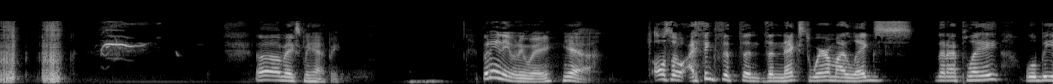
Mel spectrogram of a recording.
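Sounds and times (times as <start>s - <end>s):
video game fart sound effect: 0.0s - 0.8s
speech: 2.6s - 3.6s, 4.8s - 10.5s.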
